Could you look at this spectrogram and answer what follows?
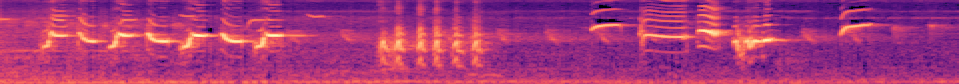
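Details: Kutilang, the sooty-headed bulbul, in 'gacor isian' song for tutoring caged birds: four quick looping whistled notes, a dense buzzy burst, then sparse rising and falling whistles, with a faint low hum beneath.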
